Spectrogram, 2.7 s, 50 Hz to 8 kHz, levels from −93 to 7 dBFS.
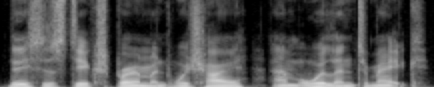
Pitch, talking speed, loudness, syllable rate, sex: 115 Hz, 220 wpm, -16 LUFS, 5.7 syllables/s, male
